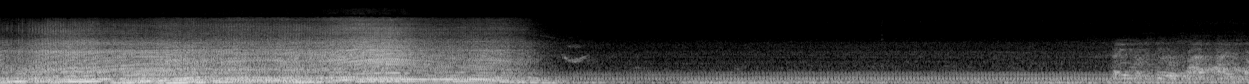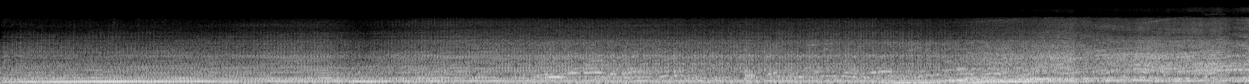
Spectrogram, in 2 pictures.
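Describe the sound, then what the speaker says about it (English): A full-size truck and an all-wheel drive F-150, both running low tens at a drag strip, roar past at full throttle. Loud engine noise fades into a quieter stretch, then a second engine rises and stays strong and close. "get a good drive by the full-size truck"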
